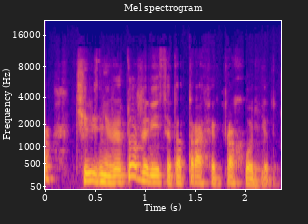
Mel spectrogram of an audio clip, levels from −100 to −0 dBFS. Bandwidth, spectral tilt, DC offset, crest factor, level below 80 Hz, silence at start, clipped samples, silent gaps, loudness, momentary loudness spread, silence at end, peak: 11.5 kHz; -7.5 dB/octave; under 0.1%; 12 dB; -50 dBFS; 0 s; under 0.1%; none; -20 LUFS; 7 LU; 0.05 s; -6 dBFS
